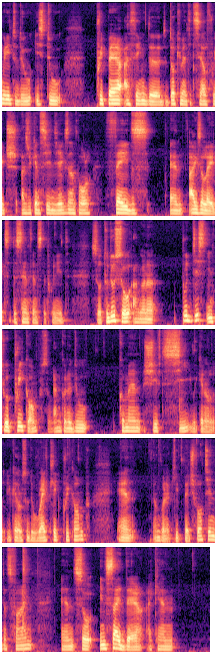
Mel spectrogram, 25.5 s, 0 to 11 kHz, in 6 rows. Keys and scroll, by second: 4.0 super+Tab, 8.9 super+Tab, 15.6 shift+super+c, 18.8 Right, 19.0 alt+shift+Left, 19.5 alt+shift+Left, 19.9 super+x, 20.2 BackSpace, 21.0 Return.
